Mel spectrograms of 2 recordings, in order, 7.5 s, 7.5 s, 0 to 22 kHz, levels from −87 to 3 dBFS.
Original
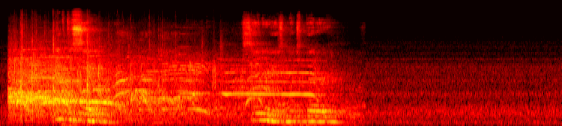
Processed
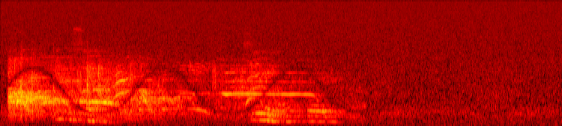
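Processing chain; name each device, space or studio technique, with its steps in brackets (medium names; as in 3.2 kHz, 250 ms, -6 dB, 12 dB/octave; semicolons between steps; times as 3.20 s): shortwave radio (band-pass 280–2800 Hz; tremolo 0.6 Hz, depth 57%; LFO notch sine 0.57 Hz 420–2400 Hz; white noise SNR 11 dB)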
